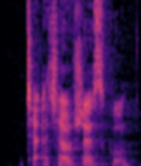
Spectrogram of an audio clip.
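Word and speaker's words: Ceaușescu: I mean, Romania, so that would have been I'm Cuscu, am I pronouncing that? – Ceausescu. It's a hard one.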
